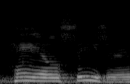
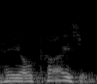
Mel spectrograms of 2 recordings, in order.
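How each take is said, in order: First: The second word begins with an S sound. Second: The second word begins with a K sound. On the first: This is the later, non-Roman pronunciation. The speaker calls it wrong. "the Romans didn't say" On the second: This is how the Romans said it. The speaker calls it right. "they said"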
